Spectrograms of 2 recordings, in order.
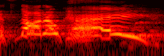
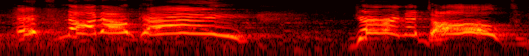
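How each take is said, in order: First: Laughing outburst. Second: Slow, high, loud hammed-up crying protest; loud mock sob of outrage; mock wailing. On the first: Retold or imitated. Mom overreacting, laughing. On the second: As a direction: wail it like a melodramatic mother.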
